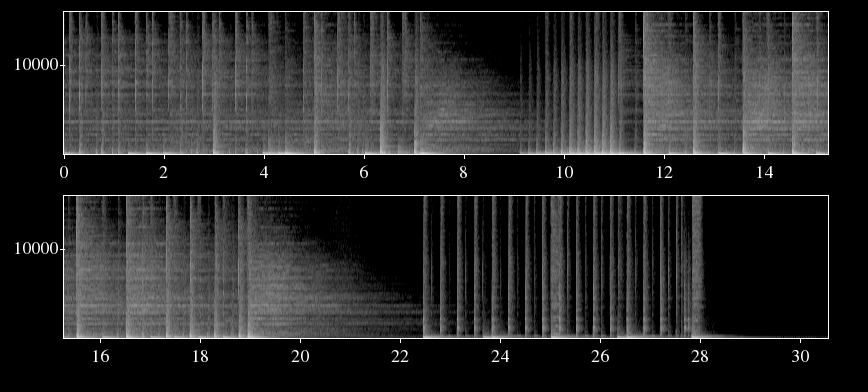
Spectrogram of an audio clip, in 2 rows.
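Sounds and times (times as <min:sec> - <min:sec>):
Ludwig Acrolite 5x14 snare drum: 0:00.0 - 0:08.0, 0:09.1 - 0:19.9, 0:22.5 - 0:28.1.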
